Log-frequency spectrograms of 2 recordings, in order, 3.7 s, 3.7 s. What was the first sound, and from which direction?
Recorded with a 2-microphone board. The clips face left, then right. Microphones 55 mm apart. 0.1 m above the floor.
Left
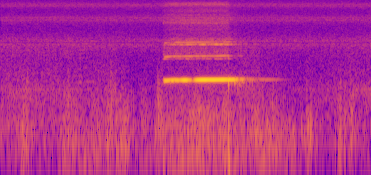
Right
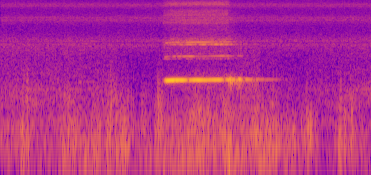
A flute, 50° left (ahead or behind).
